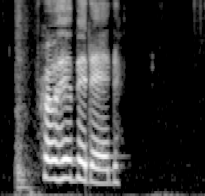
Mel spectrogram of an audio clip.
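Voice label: "prohibited", US English; pronunciations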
